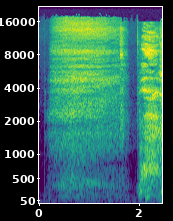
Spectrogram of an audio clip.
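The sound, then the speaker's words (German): A voice imitates a troll panting heavily after overeating: one long, rasping, wheezy exhale lasting over a second, a short pause, then another strained, noisy breath. Fairly loud, with no other sounds. “Nach einiger Zeit gab der Troll einen lauten Rülpser von sich, legte seinen Löffel zur Seite und meinte schwer schnaufend”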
